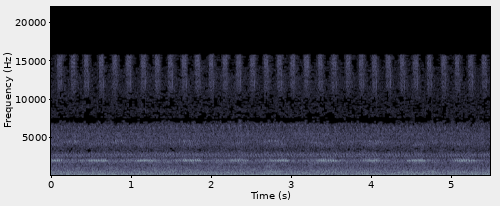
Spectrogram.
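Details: Evening cricket chorus beside a deck where a chihuahua puppy called Rocket rests under decoration lights; brief high chirps repeat roughly every half second, steady and even, above a continuous low rumble.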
